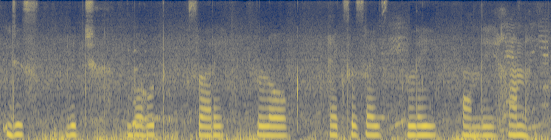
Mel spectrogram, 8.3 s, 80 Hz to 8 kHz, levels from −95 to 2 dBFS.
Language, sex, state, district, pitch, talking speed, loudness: Punjabi, female, Punjab, Kapurthala, 190 Hz, 65 wpm, -15 LUFS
